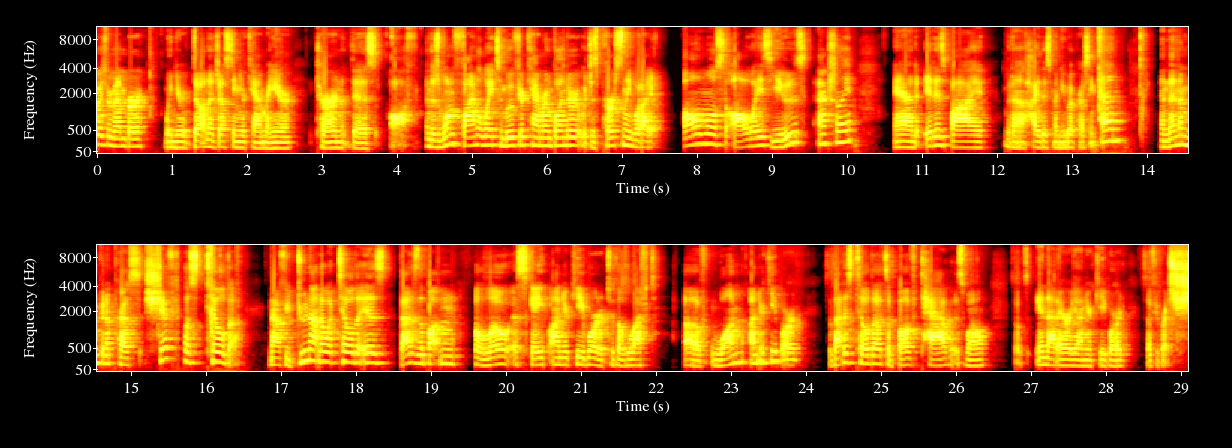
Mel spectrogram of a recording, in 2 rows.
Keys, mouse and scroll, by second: 3.7 click, 13.2 n, 15.9 shift+`.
